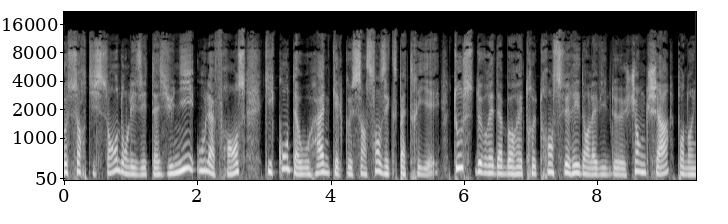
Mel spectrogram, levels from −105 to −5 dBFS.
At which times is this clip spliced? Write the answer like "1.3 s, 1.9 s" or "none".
none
